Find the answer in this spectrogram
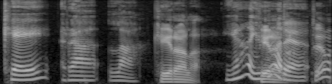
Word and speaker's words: Kerala: It's Kerala.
